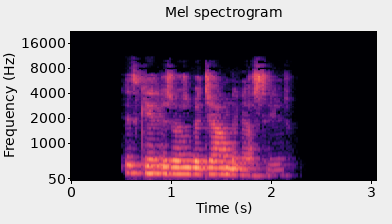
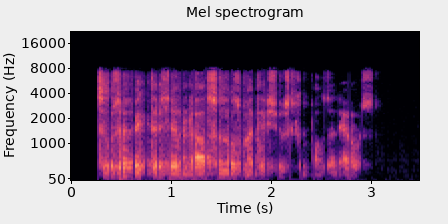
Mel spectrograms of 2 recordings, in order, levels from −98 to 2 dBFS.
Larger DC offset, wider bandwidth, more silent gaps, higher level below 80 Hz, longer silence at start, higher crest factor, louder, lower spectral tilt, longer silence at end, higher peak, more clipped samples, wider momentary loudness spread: neither; first, 10 kHz vs 8.2 kHz; neither; second, -72 dBFS vs -64 dBFS; first, 0.55 s vs 0.25 s; about the same, 18 dB vs 20 dB; first, -23 LUFS vs -27 LUFS; first, -4 dB/octave vs -2 dB/octave; first, 0.95 s vs 0.45 s; first, -6 dBFS vs -10 dBFS; neither; about the same, 12 LU vs 14 LU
